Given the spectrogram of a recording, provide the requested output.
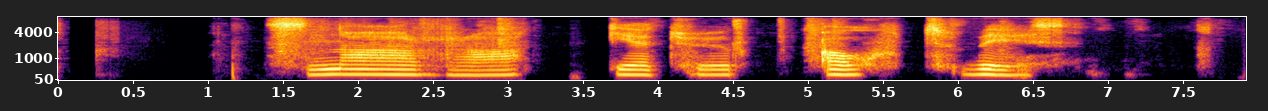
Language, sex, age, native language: Icelandic, male, 9, Icelandic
